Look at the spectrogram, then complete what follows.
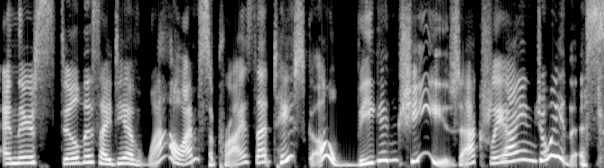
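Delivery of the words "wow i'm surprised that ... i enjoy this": high, swooping, astonished, amazed voice. Imitating people surprised that healthy food tastes good: imitating [name]'s surprised-eater voice. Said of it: "That's one of your voices, [name]".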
